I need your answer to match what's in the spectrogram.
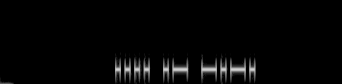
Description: Morse code, heard as a keyed tone, about 25 wpm, 700 Hz. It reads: HAC
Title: USA Call Sign Postfixes - 3 Letters 25wpm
